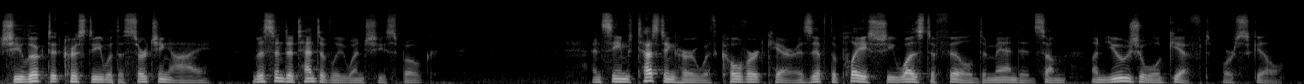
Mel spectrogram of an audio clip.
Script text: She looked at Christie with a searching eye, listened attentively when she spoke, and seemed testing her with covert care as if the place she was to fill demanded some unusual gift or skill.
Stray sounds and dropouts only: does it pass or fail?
pass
